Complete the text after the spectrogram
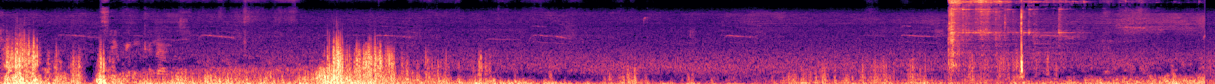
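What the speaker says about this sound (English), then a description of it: "This wind is blowing." Gusty wind buffets the microphone on the West Delray Regional Park disc golf course, a steady low roar with stronger bursts, while someone talks over it.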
